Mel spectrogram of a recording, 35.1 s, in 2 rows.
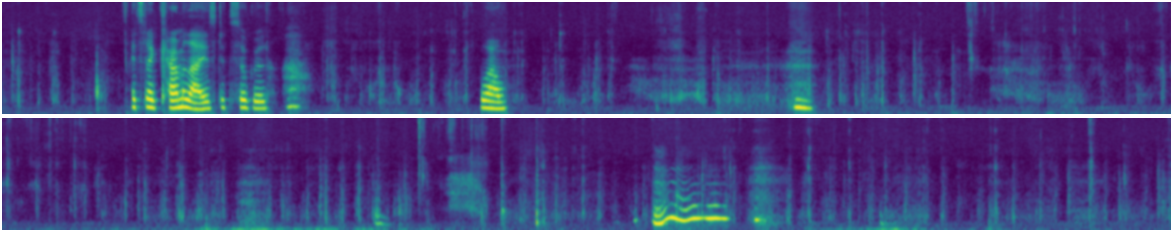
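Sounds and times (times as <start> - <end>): wet sticky chewing clicks: 4.8 - 9.3
person humming: 11.8 - 12.2, 27.0 - 29.0.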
